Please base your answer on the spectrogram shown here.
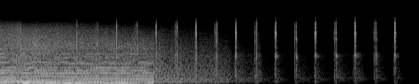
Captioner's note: clock ticking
